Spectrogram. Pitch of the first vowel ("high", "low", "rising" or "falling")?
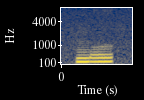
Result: high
